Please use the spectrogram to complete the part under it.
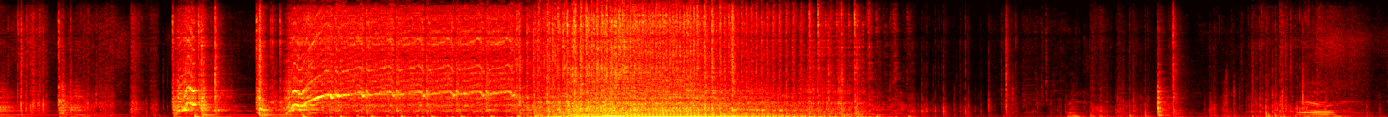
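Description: A Champion portable generator engine is started in snowy cold conditions after some clicks and handling, then runs with a loud, rising and falling engine roar before settling down, with brief handling noises afterward.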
